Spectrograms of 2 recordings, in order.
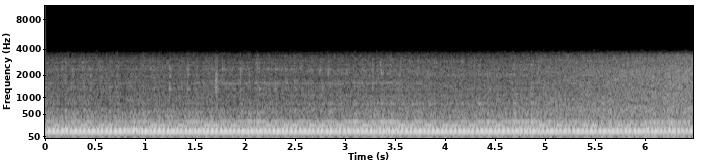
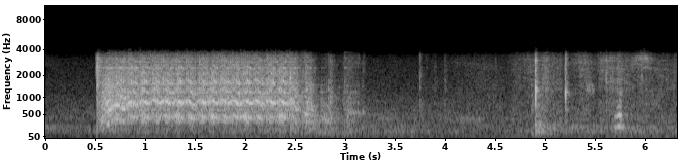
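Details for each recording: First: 1963 Ford F350 engine with Cherry Bomb muffler, first run in 20 years, coolant somewhat low: steady even low idle with unbroken beat, no knocks or misses; running good. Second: 1963 Ford F350 engine, first start attempt in 20 years, running from auxiliary nurse tank: about two seconds of even cranking, roughly three turns a second, no catch; fuel starvation from air bubble in fuel line and jammed carburetor vent.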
